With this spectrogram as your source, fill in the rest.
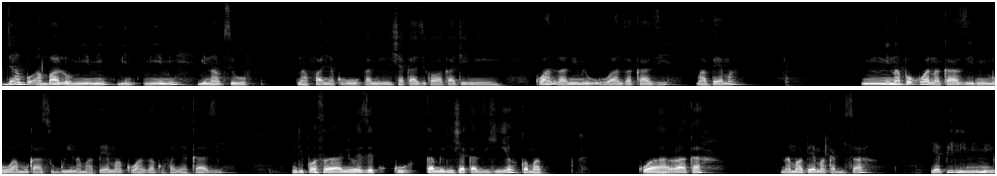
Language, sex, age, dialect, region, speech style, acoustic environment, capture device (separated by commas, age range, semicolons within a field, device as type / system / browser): Swahili, male, 18-24, Kenya - Nairobi Sheng-influenced, Kenya, nervous, silence, mobile / Linux / Chrome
